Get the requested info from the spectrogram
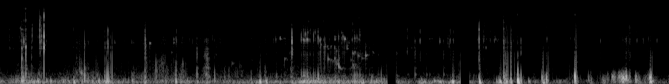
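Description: Seawater sloshing and gurgling against a camera held at the surface, with irregular sharp clicks and knocks over a low rumble. The sound briefly cuts out twice around four seconds in as the camera goes under the water.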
